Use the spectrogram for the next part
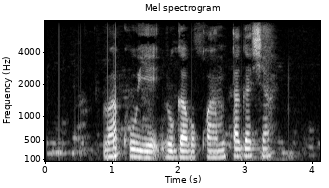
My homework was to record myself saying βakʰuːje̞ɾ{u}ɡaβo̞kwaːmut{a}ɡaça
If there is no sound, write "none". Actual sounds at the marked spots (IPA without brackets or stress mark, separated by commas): u, a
